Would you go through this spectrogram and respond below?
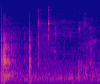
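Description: A faint, soft chewing of a bite of homemade meatball dunked in sauce, with a few quiet wet squishes after an initial bite, close to the mouth.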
